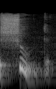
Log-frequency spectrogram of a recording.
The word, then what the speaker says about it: should: Vous prononcez should. On n'entend pas trop le L.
